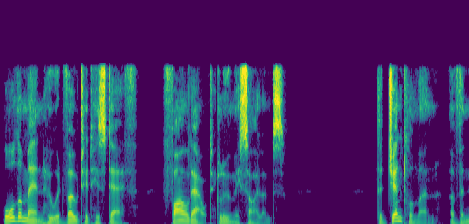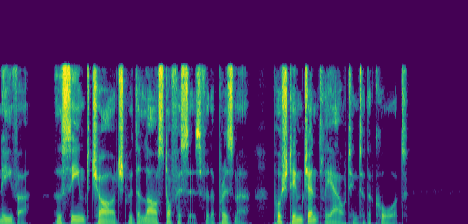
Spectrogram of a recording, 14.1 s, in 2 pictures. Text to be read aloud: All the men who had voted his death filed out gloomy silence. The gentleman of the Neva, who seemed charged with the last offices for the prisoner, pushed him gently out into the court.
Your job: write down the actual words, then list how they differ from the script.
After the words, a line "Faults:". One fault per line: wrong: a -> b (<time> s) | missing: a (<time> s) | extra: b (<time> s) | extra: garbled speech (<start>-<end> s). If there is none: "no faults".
All the men who had voted his death filed out gloomy silence. The gentleman of the Neva, who seemed charged with the last offices for the prisoner, pushed him gently out into the court.
Faults:
no faults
